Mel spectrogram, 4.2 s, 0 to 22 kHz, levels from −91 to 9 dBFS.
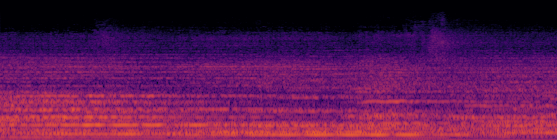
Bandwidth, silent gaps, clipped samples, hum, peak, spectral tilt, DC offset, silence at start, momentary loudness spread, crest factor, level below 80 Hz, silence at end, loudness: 11.5 kHz; none; under 0.1%; none; -18 dBFS; -6.5 dB/octave; 0.3%; 0 s; 5 LU; 12 dB; -60 dBFS; 0 s; -32 LUFS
